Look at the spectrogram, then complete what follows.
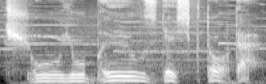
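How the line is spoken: Bear's growl. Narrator (Russian): Зарычал медведь

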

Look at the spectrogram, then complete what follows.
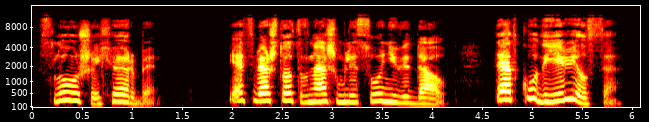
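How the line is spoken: Lazy question. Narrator (Russian): Цвотель лениво спросил

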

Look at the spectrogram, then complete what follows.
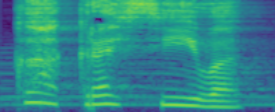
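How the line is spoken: Breathless exhalation. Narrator (Russian): выдохнула Агния

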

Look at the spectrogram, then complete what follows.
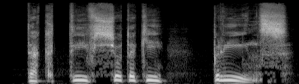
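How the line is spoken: Breathed out, princess. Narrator (Russian): выдохнула наконец принцесса

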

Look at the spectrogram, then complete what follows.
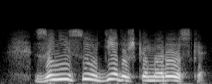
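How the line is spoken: Joyful girl's agreement. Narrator (Russian): радостно согласилась Таня

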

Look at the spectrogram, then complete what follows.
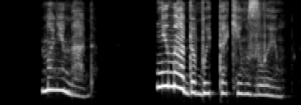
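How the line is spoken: Gentle, affectionate. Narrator (Russian): ласково заговорила она

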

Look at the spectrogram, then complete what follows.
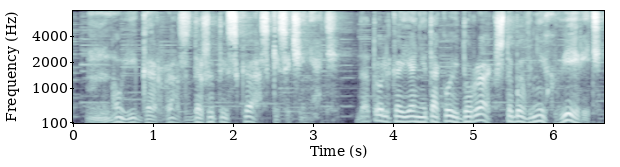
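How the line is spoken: Plain. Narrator (Russian): ответил Жан

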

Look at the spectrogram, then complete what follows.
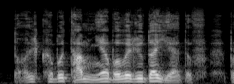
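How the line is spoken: Grumbling cook. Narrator (Russian): проворчал повар

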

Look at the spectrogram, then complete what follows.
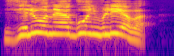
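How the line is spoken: Shouted. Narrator (Russian): Крикнул

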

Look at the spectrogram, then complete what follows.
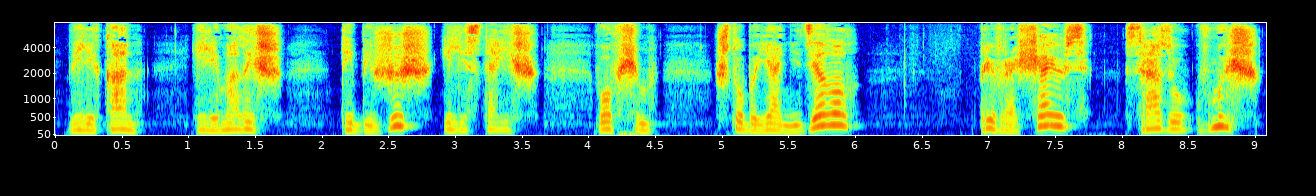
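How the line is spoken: Breathless exhausted cat whisper. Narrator (Russian): Из последних сил заторопился кот Васька и, задыхаясь, прошептал

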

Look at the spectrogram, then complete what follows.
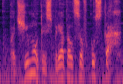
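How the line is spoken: Stern question. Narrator (Russian): строго спросил атаману Кензо

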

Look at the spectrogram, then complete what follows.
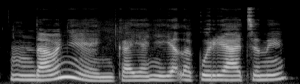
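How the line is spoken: Purring. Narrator (Russian): промурлыкала она

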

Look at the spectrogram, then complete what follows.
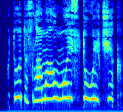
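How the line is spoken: Very thin small voice. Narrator (Russian): сказал маленький медвежонок совсем тоненьким голосом

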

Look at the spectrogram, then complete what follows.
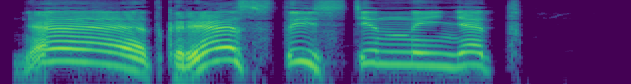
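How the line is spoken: Thunderous exclamation. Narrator (Russian): Громовым голосом воскликнул он

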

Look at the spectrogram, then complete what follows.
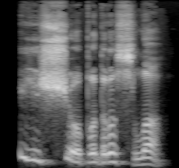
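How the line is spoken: Joyful. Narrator (Russian): радостно сказала госпожа Жадность

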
